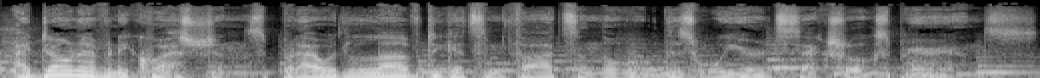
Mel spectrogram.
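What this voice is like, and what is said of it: Put-on sexy voice. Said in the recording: “I'm going to go into my sexy voice”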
